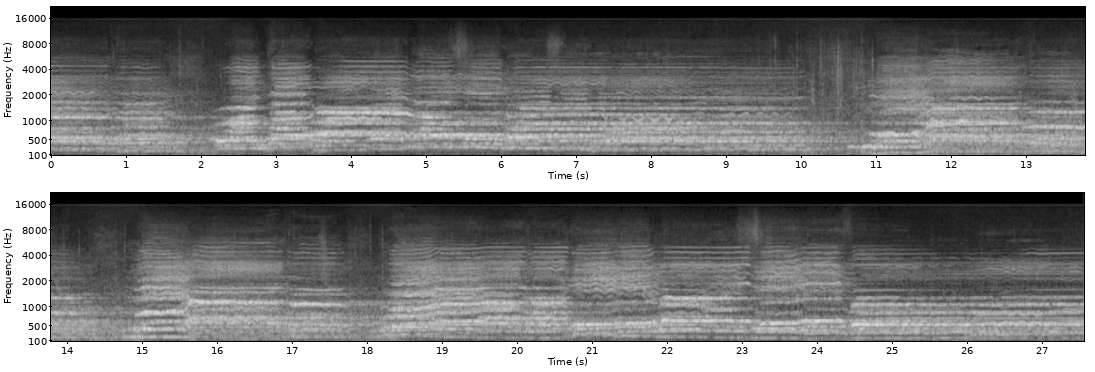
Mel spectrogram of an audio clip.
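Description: Choir singing a slow sacred hymn for communion, in long sustained phrases with short breaks between them.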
